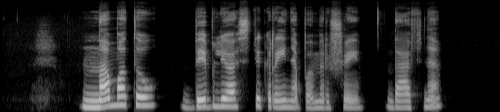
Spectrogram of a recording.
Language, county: Lithuanian, Utena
